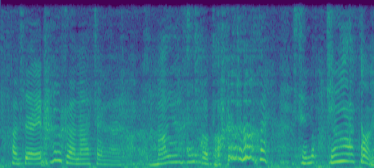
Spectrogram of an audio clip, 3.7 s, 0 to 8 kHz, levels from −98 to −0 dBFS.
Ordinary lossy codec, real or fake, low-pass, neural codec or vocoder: none; fake; none; codec, 16 kHz, 1 kbps, FunCodec, trained on Chinese and English, 50 frames a second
